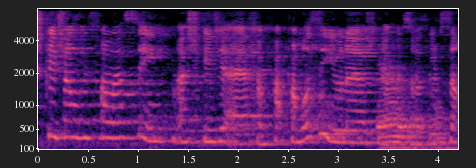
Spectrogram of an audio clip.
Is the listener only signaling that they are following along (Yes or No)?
No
